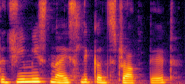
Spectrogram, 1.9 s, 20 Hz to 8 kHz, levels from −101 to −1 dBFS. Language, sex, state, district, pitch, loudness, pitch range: English, female, Assam, Kamrup Metropolitan, 225 Hz, -15 LUFS, 205-245 Hz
